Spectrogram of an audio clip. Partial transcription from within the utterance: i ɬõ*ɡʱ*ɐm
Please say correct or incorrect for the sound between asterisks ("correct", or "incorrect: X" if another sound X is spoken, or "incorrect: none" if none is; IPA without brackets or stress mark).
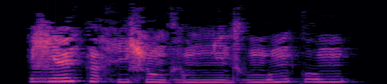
correct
